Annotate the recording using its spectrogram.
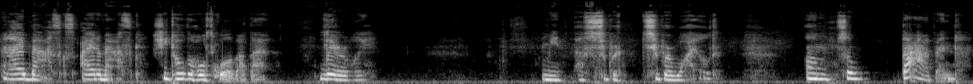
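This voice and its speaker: Teen girl vlogging her life story, high husky voice, lots of ums and likes. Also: steady tone, normal speed, long pauses, a little mellow, poor audio. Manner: rambling with many fillers and restarts. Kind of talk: casual storytelling to camera.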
